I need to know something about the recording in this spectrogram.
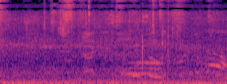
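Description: Faint voices of people talking at a distance over a steady low background rumble.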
